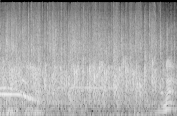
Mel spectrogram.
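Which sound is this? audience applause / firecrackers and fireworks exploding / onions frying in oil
audience applause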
